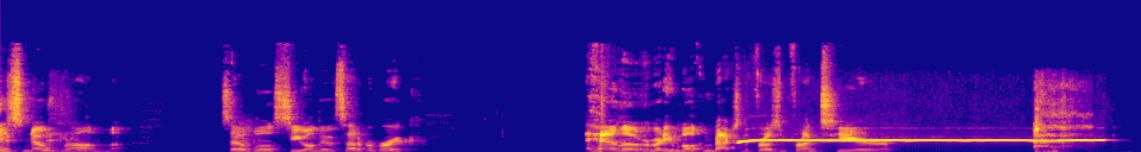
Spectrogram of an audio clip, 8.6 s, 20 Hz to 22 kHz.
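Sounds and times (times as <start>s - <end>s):
speech: 0.0s - 1.0s, 1.7s - 3.2s, 4.4s - 6.8s, 7.8s - 8.1s
man blowing a whistle: 5.5s - 8.5s.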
